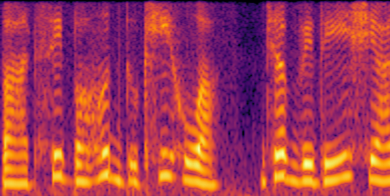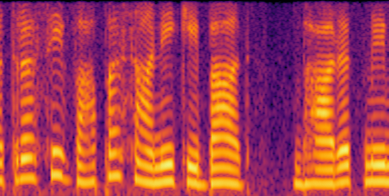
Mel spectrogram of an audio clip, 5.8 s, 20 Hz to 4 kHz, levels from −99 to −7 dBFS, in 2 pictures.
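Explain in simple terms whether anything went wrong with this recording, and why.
A couple of things do go wrong here. Around 0.90 to 1.00 s there's a brief one channel drops out moment. For about a tenth of a second the sound suddenly gets noticeably quieter, then snaps back. That's the signature of one side of a stereo pair vanishing: once the two sides are mixed to one, everything they shared drops to half strength, and anything only on the missing side is simply gone. The likely cause is a short glitch on that channel.

The second problem shows up twice, from 1.78 to 1.96 s and again from 4.92 to 5.12 s, in pauses in the speech. Each time, the real room background is swapped for a flat, smooth hiss that's a little quieter and has none of the room's natural texture. That's comfort noise in place of the background. It's likely coming from the sending side going silent when it thinks nobody's talking, with the receiving end filling the gap with made-up noise so the line doesn't sound dead. 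The swaps last about a fifth of a second each.

You'll also notice the whole thing sounds like a phone line, with nothing above about 4 kHz. That's the call codec's narrow range.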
